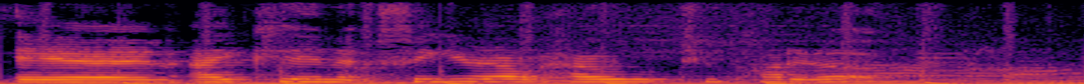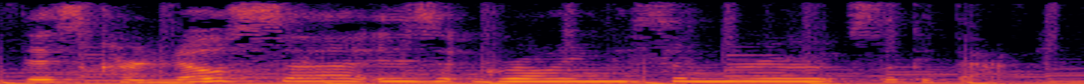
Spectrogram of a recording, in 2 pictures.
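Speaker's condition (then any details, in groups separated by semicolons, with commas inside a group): No condition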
